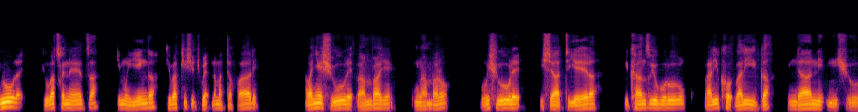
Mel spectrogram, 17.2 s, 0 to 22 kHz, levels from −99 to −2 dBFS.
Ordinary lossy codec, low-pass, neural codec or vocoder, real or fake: MP3, 48 kbps; 7.2 kHz; codec, 16 kHz, 2 kbps, X-Codec, HuBERT features, trained on LibriSpeech; fake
